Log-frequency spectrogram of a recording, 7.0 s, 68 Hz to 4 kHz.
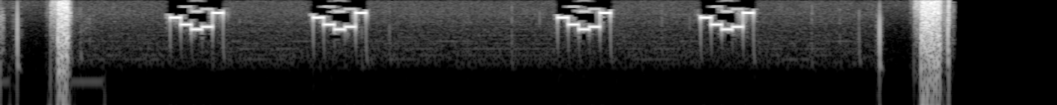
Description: Five-tone selective call (ZVEI), heard as quick runs of five tones, tones of about 70 ms. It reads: 85340 85340 85340 85340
